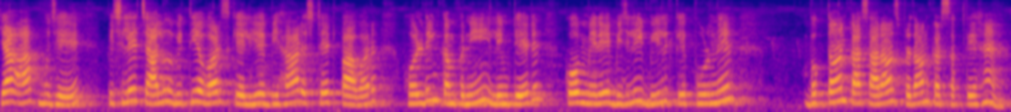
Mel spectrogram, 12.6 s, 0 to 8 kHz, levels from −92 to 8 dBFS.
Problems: constant background noise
